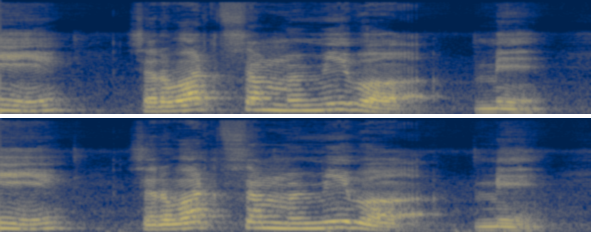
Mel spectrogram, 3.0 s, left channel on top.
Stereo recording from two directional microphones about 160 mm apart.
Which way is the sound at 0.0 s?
50° left (ahead or behind).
